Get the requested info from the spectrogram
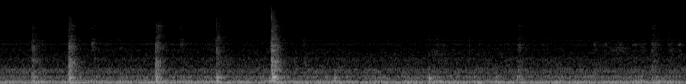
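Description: A metal fork stirring batter in a glass bowl, clinking against the glass about five times in the first three seconds, the last clink the loudest. A steady low hum runs underneath.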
